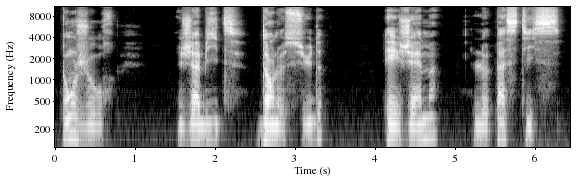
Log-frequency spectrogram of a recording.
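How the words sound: It is spoken in a neutral French accent. "je vais parler sans accent"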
